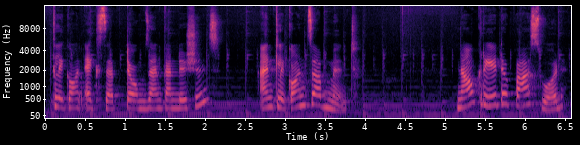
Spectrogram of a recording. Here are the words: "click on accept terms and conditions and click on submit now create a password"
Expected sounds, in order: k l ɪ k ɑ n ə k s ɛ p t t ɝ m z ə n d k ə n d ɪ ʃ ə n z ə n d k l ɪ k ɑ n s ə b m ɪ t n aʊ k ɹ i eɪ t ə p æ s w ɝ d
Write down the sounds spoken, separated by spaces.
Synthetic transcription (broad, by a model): k l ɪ k ɑ n ə k s ɛ p t t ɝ m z ə n d k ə n d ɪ ʃ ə n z ə n d k l ɪ k ɑ n s ə b m ɪ t n aʊ k ɹ i eɪ t ə p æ s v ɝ d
